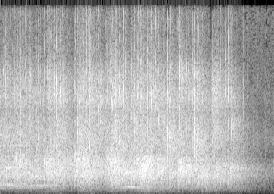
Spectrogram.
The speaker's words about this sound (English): Come on, let's clap for every person that's come for the first time.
